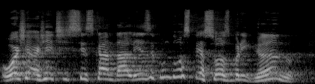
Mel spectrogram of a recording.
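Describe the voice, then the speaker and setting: A man speaks in an extremely high pitch at a fairly slow pace, with lively intonation. Audible room echo and noticeable background noise fill the recording. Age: 60s. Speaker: spiritist lecturer. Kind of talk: religious talk. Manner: halting, many fillers and repetitions.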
